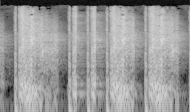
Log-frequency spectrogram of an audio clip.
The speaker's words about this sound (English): Where are my gunshots at? There it is.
